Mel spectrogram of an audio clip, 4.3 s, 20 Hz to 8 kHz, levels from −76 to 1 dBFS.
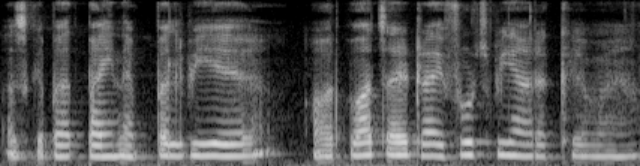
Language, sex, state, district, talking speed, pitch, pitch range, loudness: Hindi, female, Bihar, Katihar, 210 wpm, 205 Hz, 200-215 Hz, -18 LUFS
